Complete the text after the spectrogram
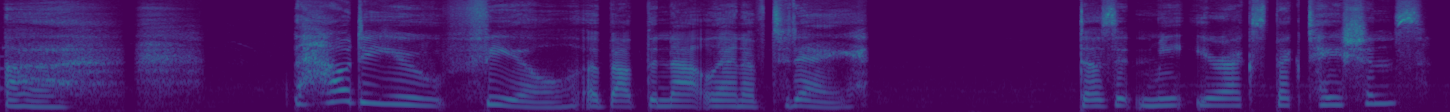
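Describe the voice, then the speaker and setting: An actress playing a proud, fiery woman who leads her nation, speaking as earnest game cutscene dialogue with soft music behind. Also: mid-range voice, lively intonation, a little slow, close to an everyday voice. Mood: solemn. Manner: solemn, earnest storytelling.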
